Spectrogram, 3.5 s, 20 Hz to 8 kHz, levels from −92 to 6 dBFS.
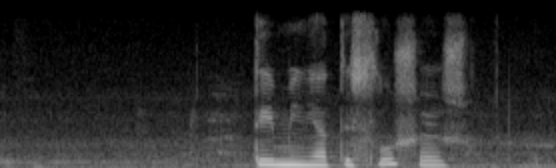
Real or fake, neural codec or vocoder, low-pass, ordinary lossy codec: real; none; 7.2 kHz; none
